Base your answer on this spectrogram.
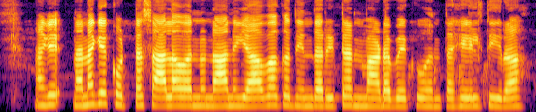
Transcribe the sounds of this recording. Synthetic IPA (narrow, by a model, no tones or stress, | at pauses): nɐɡenɐnɐɡe̞kɔʈːɐsaːlɐʋɐnːunaːnujaːʋaːɡɐd̪ind̪ɐɾiʈɐɾnmaːɽɐbe̞ːkuɐnt̪ɐɦe̞ːɭt̪iːɾaː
